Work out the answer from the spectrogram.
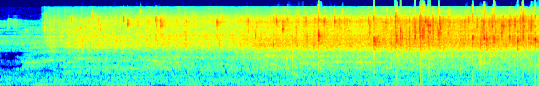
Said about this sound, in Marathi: आपण त्याच्यामध्ये भजी घालून घेऊया.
